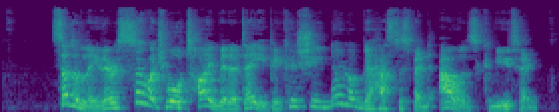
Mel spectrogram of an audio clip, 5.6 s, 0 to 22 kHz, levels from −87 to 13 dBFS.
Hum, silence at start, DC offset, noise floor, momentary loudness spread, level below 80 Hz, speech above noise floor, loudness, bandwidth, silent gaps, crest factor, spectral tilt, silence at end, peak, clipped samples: none; 0.55 s; under 0.1%; -60 dBFS; 8 LU; -58 dBFS; 42 dB; -18 LUFS; 16.5 kHz; none; 18 dB; -4.5 dB/octave; 0.25 s; -2 dBFS; under 0.1%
